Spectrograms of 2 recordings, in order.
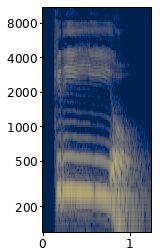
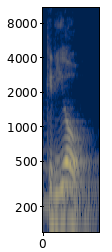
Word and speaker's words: crío: Como va con una fuerte, igual la débil, si queremos pronunciar la fuerte, hay que ponerle tilde. Si no, se diría crió, que también existe la palabra crió.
